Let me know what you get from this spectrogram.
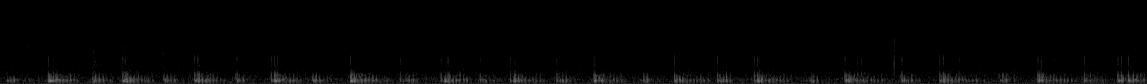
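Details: Chilali, a pet cat, purring at bedtime: a steady low rumbling purr pulsing in regular breaths, a bit over one per second, with faint clicks in a quiet room.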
